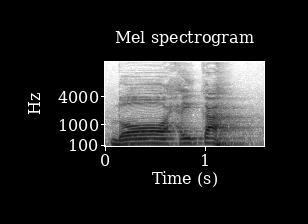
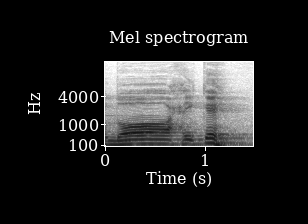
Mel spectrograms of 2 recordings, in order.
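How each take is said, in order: First: The final syllable ends with an open 'ah' sound. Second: The final syllable ends with a fronted 'ih' sound.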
